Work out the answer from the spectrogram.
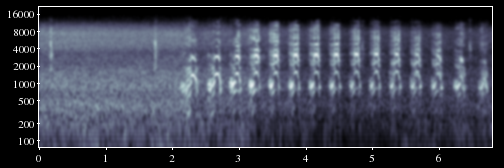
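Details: Gulls at the ocean in California, giving a fast, regular series of loud harsh calls, about three per second, that starts partway through after a stretch of steady surf and wind noise.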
